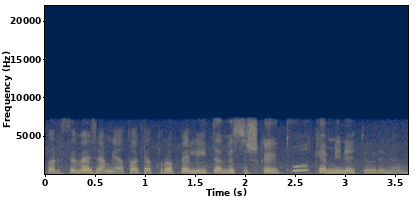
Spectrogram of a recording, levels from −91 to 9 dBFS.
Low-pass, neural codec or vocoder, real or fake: 7.2 kHz; none; real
